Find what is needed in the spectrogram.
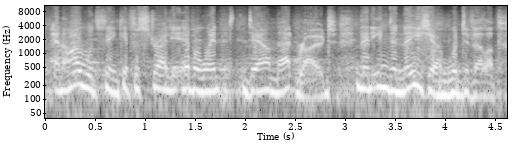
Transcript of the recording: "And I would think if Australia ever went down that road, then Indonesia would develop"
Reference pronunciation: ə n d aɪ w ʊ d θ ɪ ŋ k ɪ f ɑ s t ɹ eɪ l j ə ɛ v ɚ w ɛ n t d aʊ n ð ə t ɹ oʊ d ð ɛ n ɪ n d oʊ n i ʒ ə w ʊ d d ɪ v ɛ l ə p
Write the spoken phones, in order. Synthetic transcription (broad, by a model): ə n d aɪ w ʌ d θ ɪ ŋ k ɪ f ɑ s t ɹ eɪ l j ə ɛ v ɚ w ɛ n d aʊ n ð ə t ɹ oʊ d ð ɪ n ɪ n d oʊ n i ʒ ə w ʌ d d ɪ v ɛ l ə p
